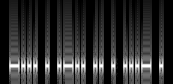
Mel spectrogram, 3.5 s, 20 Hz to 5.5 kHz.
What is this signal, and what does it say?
Morse code, heard as a keyed tone, about 20 wpm, 600 Hz. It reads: BELIEVE
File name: cw-books / winnie-the-pooh / winnie-20wpm-page-0027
